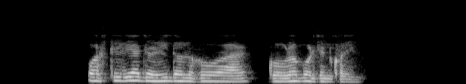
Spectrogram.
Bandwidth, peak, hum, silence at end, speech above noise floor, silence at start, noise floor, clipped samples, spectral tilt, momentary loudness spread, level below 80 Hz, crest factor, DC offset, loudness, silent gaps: 4.1 kHz; -4 dBFS; none; 1.05 s; over 73 dB; 0.9 s; under -90 dBFS; under 0.1%; -13 dB/octave; 8 LU; -58 dBFS; 16 dB; under 0.1%; -18 LUFS; none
